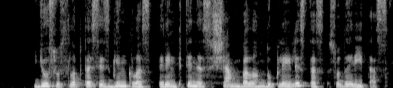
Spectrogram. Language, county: Lithuanian, Vilnius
